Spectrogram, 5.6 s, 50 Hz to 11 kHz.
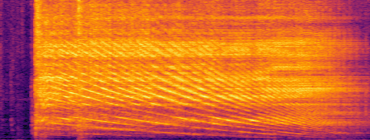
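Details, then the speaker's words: Electric motor rated 1450 rpm: high whirring whine with rough buzzy edge and sliding pitch; owner suspects the brushes are getting beaten up, not confirmed. "sure sounds funny sounds like the brushes are really getting a beaten in there"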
